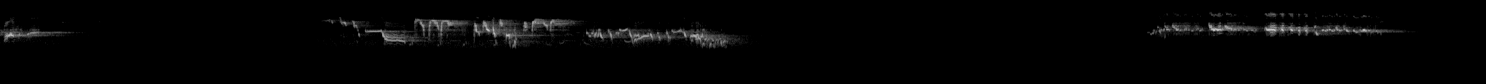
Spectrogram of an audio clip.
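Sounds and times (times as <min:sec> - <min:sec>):
European robin song: 0:00.0 - 0:00.9, 0:03.0 - 0:07.6, 0:11.4 - 0:14.2.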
